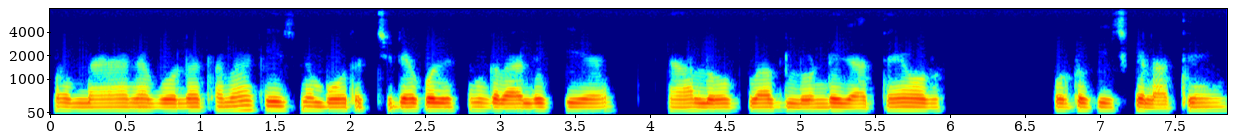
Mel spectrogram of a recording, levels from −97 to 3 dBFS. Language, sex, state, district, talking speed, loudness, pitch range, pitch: Hindi, male, Uttar Pradesh, Jyotiba Phule Nagar, 185 wpm, -19 LUFS, 110-115 Hz, 110 Hz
